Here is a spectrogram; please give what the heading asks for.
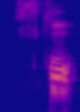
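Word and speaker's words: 好き: fond of is SK SK now here's a tip okay pronunciation tip you don't have to really say the u sound on Su it sounds like ski like you're skiing or whatever ski SK okay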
